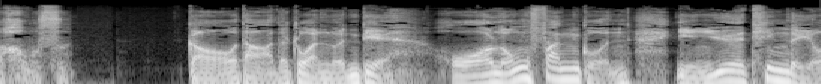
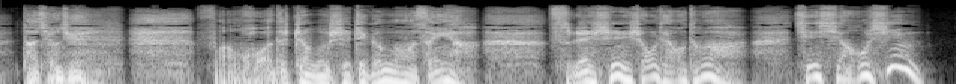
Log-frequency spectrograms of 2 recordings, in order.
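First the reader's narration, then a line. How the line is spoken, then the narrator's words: Breathless. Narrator (Chinese): 彭越气喘吁吁地说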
